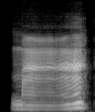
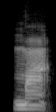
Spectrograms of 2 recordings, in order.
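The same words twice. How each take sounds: First: The pitch dips down then rises again. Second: The pitch falls sharply downward. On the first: "goes down and up" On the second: "you pull your voice down"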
